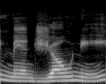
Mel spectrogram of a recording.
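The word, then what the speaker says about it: Mangione: of it there's Luigi Manon which I have learned as the correct pronunciation three syllables Manon how do I know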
